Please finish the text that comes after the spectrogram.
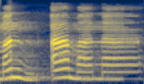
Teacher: tingkat yang terendah artinya tidak ada demi nya sama sekali ya cukup ditahan sebanyak satu harokat atau membaca seperti biasa saja membaca dengan jelas tidak perlu didengungkan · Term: izhar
